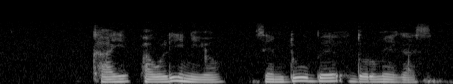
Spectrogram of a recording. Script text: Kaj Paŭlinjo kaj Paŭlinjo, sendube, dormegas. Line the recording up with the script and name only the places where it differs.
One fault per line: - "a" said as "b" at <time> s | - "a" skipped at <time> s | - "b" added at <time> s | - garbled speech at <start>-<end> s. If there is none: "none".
- "kaj Paŭlinjo" skipped at 2.1 s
